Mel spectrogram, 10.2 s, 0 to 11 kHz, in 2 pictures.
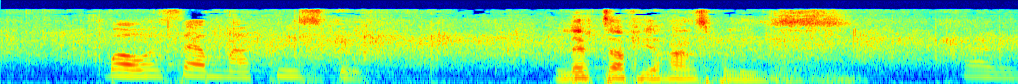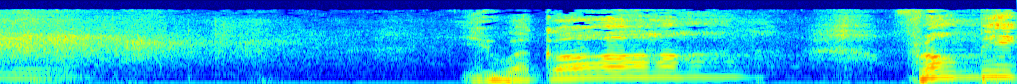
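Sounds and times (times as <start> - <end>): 
audience clapping hands: 0.0 - 6.8
speech: 0.5 - 2.0, 2.8 - 4.2, 4.8 - 5.5, 7.4 - 9.0, 9.6 - 10.1.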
